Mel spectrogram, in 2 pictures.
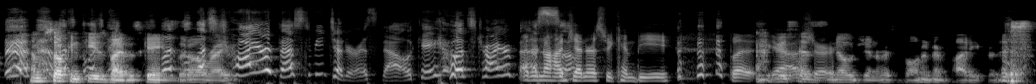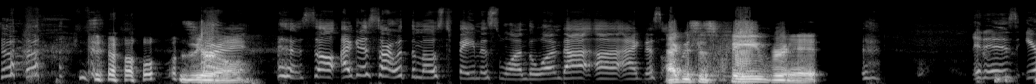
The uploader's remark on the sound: Apologies for the bad audio quality!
